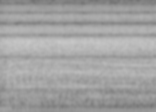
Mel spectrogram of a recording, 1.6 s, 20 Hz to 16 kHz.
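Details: Subaru with a P0302 cylinder 2 misfire code, earlier rough-running with spark arcing audible at the coil pack, first start after a crimped replacement ignition cable: steady even idle, no stumble; the engine runs healthy on all cylinders.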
